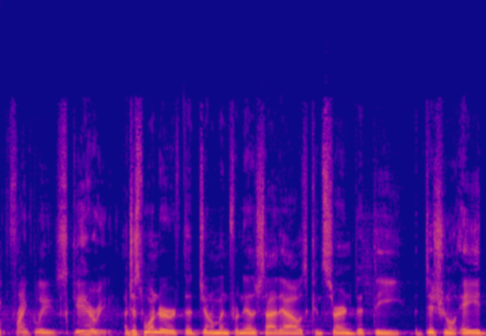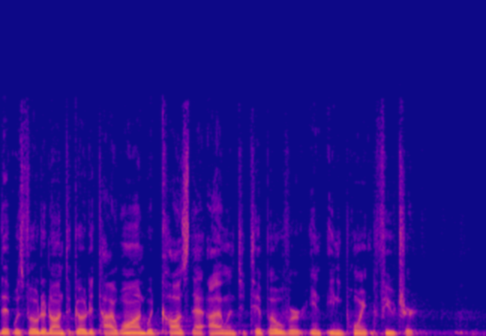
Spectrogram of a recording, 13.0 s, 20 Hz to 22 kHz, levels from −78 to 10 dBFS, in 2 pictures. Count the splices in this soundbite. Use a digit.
1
